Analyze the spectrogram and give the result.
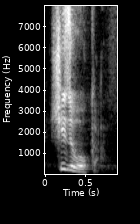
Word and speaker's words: Shizuoka: And I looked it up, and it says, oh, your tone shifts down. That's the way this is pronounced in this language. So the first half is Shizu, and the last half is Oka. And it's like supposed to be a Shizuoka. Like your tone is supposed to go down.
